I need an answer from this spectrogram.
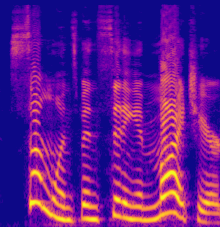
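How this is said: It is said in a deep growl.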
